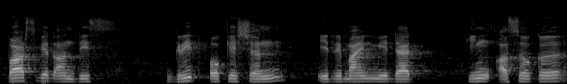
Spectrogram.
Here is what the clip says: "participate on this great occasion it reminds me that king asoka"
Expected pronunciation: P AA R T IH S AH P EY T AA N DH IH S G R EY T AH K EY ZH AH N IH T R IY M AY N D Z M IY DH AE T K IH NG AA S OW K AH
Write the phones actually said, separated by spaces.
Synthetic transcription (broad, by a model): P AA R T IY S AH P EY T AA N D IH S G R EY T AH K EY SH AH N IH T R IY M AY N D M IY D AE T K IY NG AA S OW K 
